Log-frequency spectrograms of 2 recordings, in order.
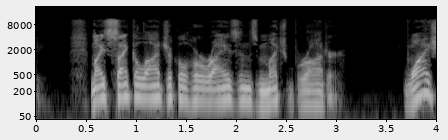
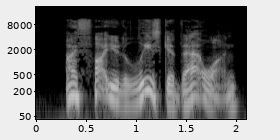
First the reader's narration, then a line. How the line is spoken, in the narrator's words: he laughs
